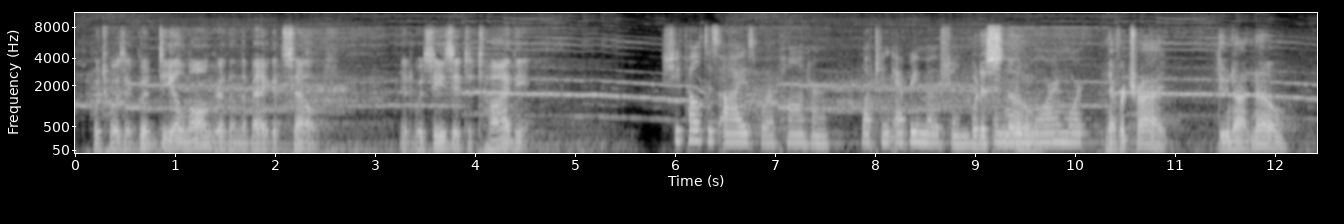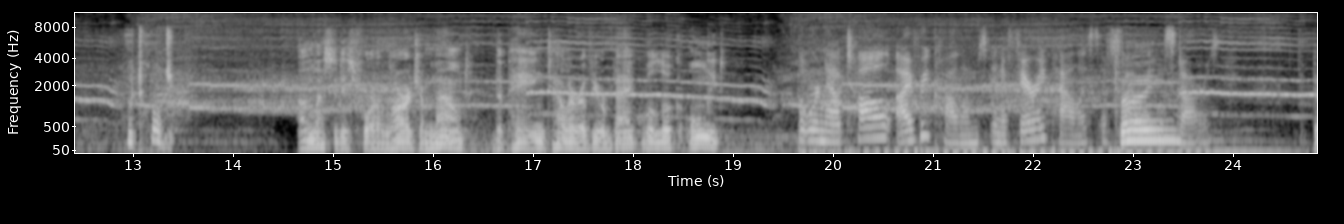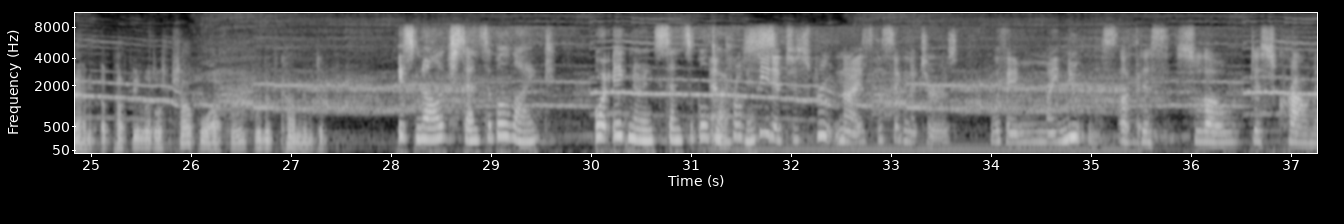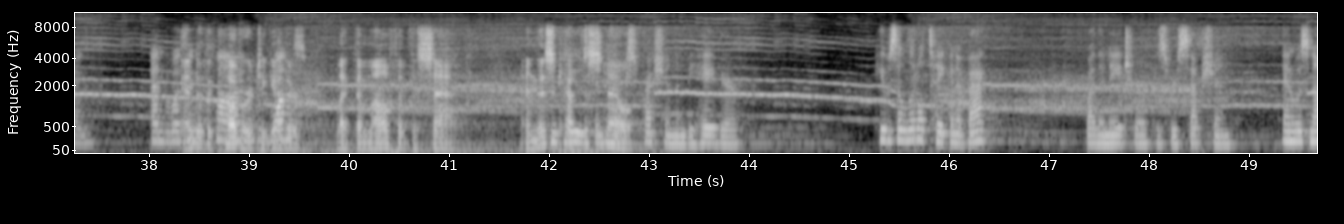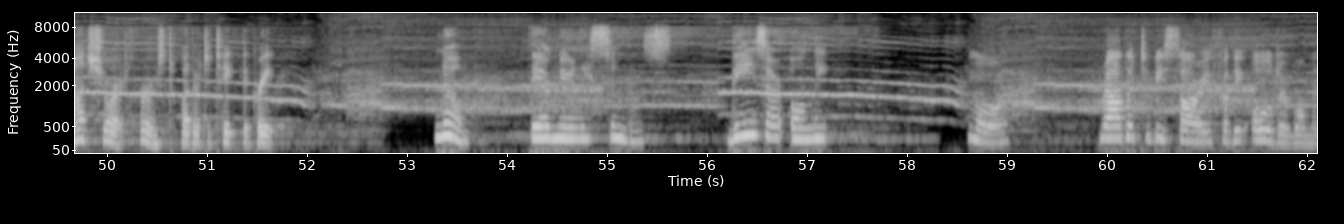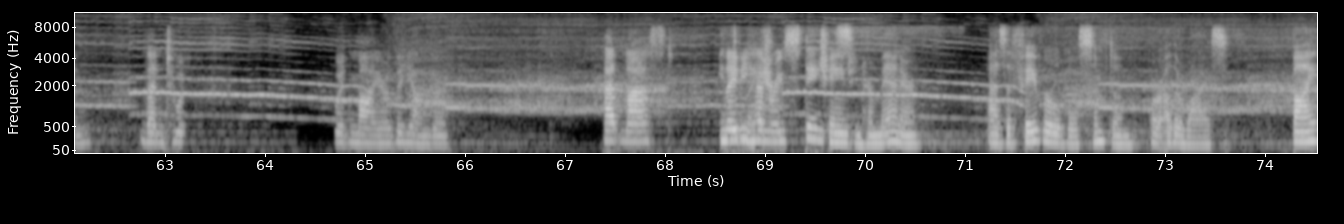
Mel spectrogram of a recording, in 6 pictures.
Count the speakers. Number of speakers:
9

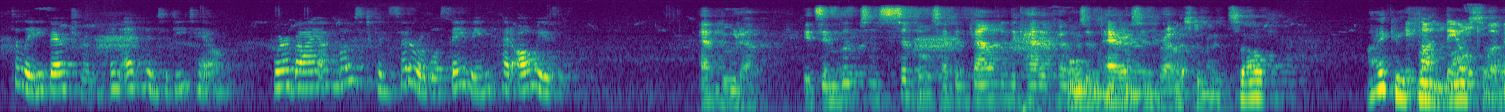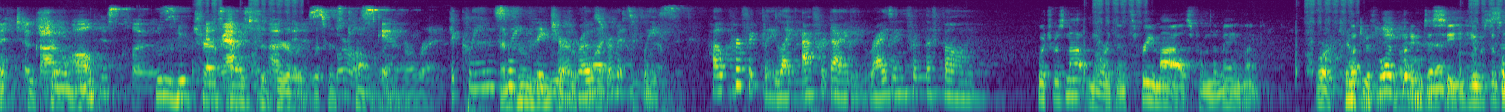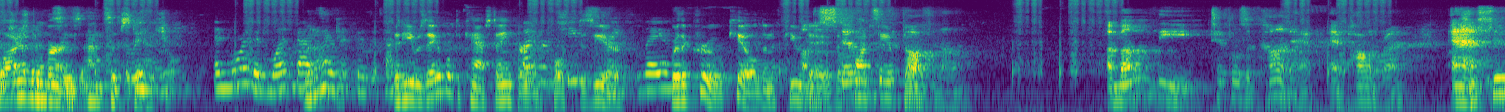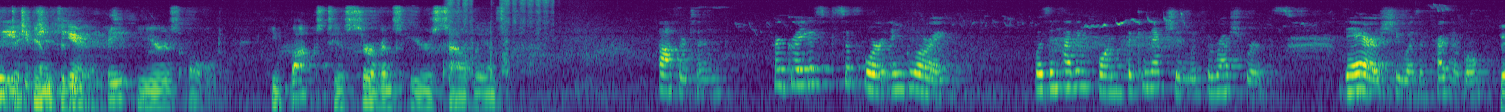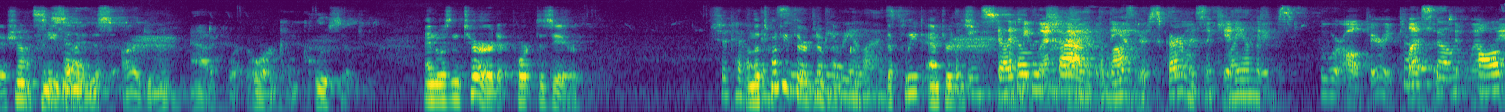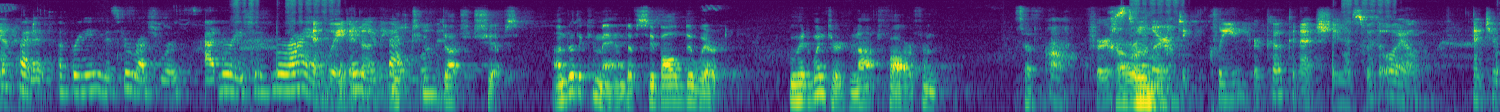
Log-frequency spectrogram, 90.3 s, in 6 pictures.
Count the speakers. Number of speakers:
7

